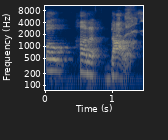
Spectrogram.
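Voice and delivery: put-on heavy country-voice accent. Repeating the price of a painting order: country voice. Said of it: "I said it in my country voice".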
